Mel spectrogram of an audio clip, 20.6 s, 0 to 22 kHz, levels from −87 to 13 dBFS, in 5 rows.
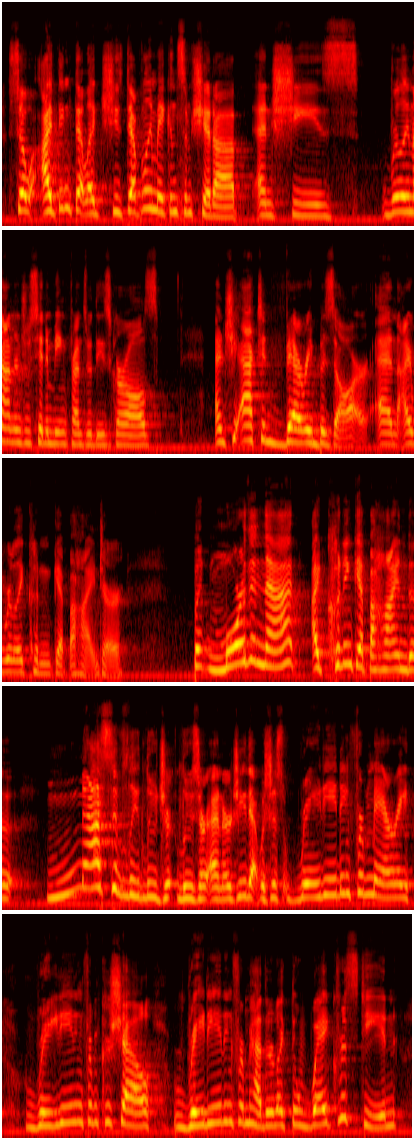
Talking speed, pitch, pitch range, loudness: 185 wpm, 240 Hz, 205-280 Hz, -26 LUFS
